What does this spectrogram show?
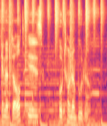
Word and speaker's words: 大人振る: The Japanese verb for acting like an adult is otonaburu. Phonetically, when you say it out loud, it sounds exactly like the English title of the song, Otonablue.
